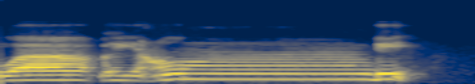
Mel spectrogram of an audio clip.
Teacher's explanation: bunyinya yang ditukar itu dari bunyi n menjadi bunyi em ya. Un menjadi um. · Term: iqlab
